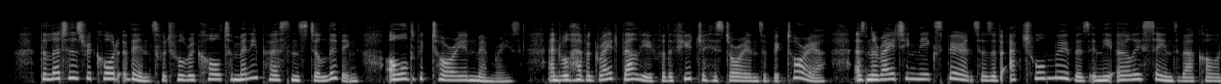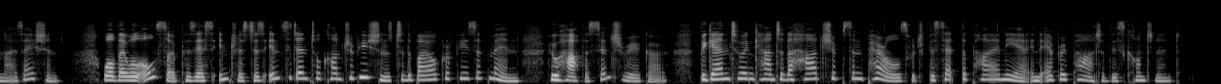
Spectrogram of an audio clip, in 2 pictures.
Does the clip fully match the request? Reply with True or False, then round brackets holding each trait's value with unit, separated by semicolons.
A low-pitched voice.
False (215 Hz)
